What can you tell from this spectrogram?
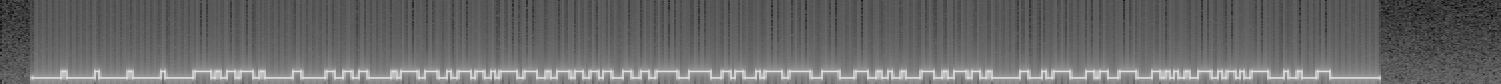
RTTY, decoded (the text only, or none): VIVEN EN LITTLETON, COLORADO.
